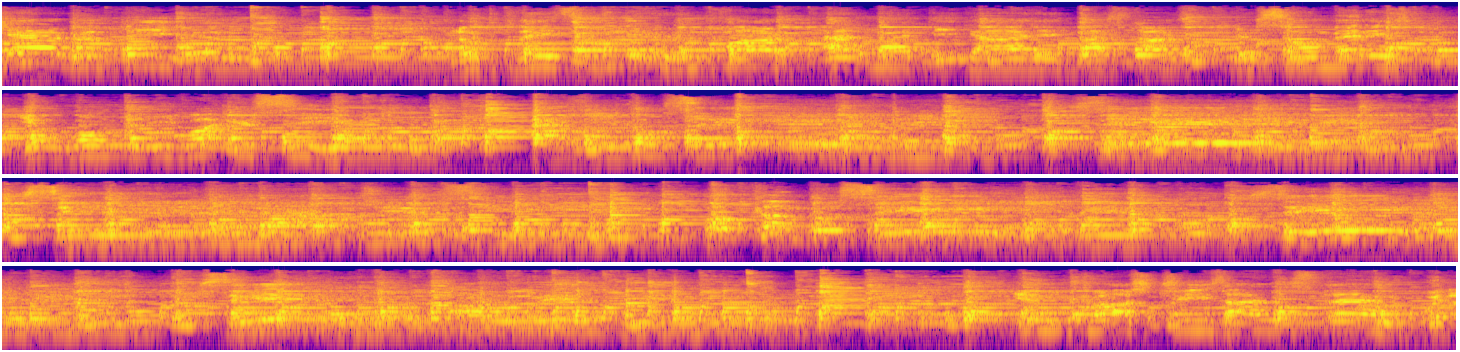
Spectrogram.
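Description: Banjo played solo as an instrumental break, a continuous run of plucked notes and chords at a steady rhythm.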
